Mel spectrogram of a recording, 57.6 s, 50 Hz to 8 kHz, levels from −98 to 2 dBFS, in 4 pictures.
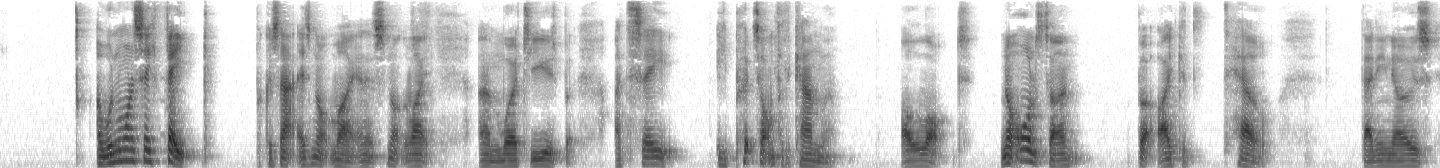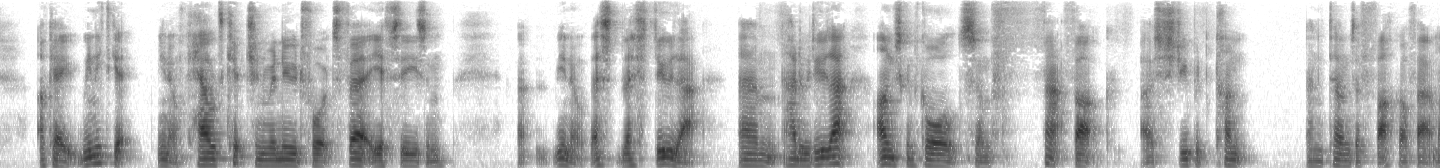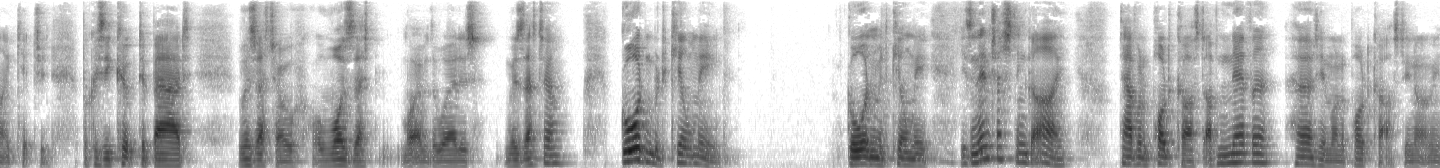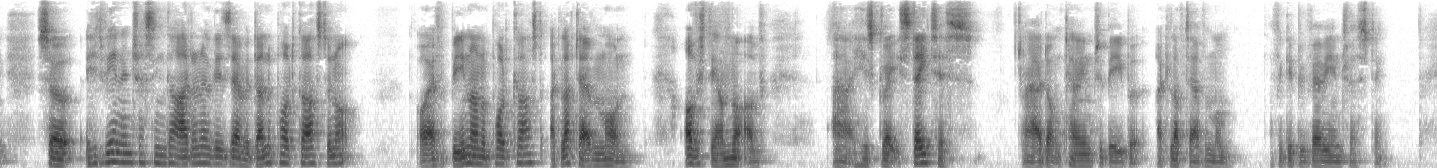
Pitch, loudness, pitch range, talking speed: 110 Hz, -25 LUFS, 100-130 Hz, 200 wpm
